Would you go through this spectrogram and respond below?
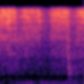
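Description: Steady hand rubbing of a light coat onto the bottom of a wooden soap display box in a wood shop, a close, continuous soft scuffing with a brief swell near the end.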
